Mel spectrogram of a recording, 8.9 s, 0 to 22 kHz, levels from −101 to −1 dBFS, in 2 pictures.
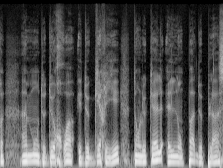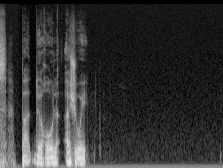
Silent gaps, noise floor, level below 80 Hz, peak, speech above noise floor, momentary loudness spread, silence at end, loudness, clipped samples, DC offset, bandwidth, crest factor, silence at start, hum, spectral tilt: none; -68 dBFS; -32 dBFS; -2 dBFS; 52 dB; 8 LU; 2.75 s; -17 LUFS; under 0.1%; 0.2%; 14.5 kHz; 16 dB; 0 s; none; -7 dB/octave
